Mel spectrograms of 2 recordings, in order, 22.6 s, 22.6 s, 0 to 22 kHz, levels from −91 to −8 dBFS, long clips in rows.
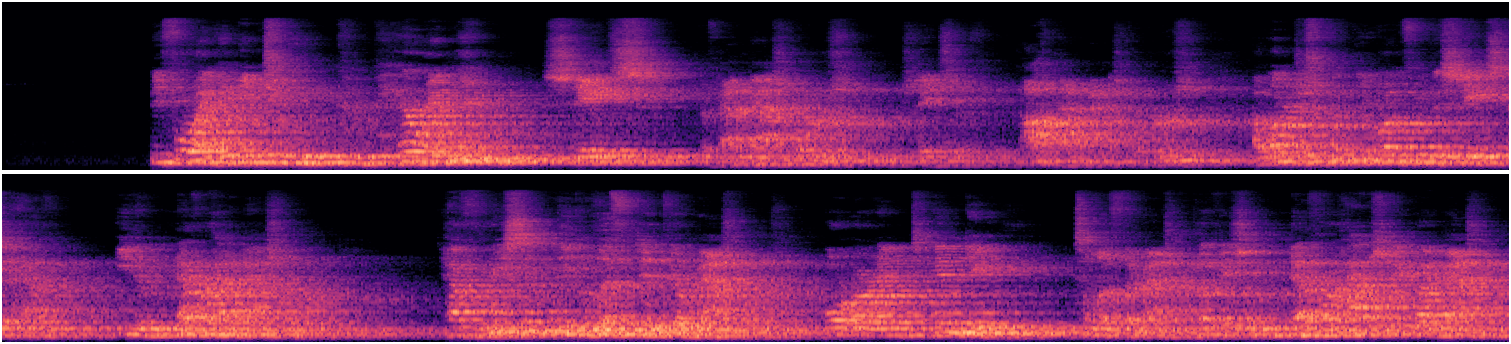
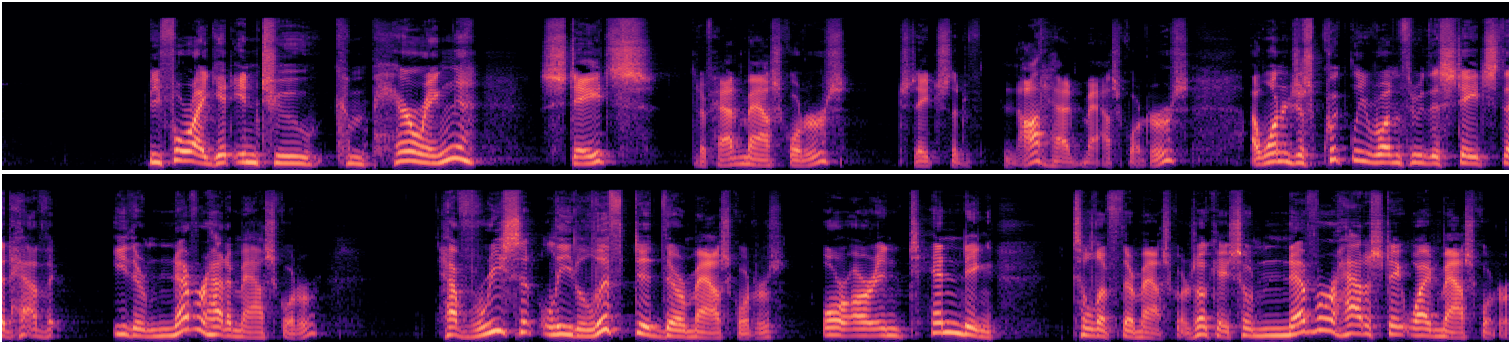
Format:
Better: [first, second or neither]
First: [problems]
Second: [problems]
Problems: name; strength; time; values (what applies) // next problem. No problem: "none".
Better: second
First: off-mic speech; far // room echo; strong; dies away in 2.9 s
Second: none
